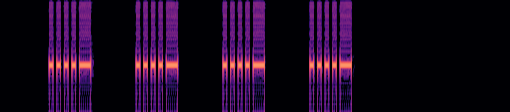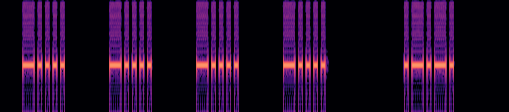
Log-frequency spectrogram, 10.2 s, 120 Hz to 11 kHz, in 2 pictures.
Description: Morse code, heard as a keyed tone, about 32 wpm, spaced as for 15 wpm, 800 Hz. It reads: 4444 6666 <AR>
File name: Short Runs / Short Runs-mp3s / Staccato@30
